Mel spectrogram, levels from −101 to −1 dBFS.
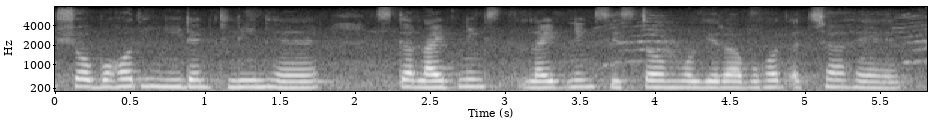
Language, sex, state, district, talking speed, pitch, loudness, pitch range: Hindi, female, Arunachal Pradesh, Papum Pare, 155 wpm, 230 Hz, -17 LUFS, 220-245 Hz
